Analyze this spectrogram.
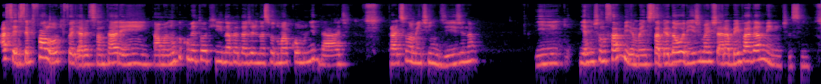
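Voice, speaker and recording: A woman with a fairly high, somewhat breathy voice talks at a fairly quick pace. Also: ordinary pitch variation. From Brazil, Pará (Belém). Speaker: visual artist and curator. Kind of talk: casual interview. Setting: remote call.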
